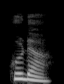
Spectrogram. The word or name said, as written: ಕುಡ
